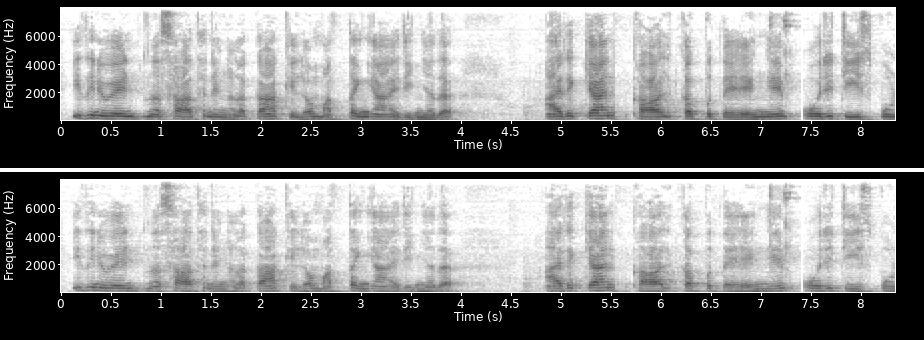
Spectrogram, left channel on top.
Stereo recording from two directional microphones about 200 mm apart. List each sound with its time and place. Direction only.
0.1 s a woman's voice: 40° left (ahead or behind)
